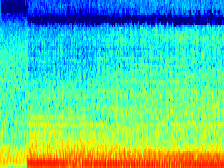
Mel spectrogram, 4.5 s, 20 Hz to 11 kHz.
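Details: '70 Nova with a $400 mystery V8 swapped in after the 307 small-block's flat-tappet cam failure, first fire-up: catches within a second and settles into a deep, steady rumble with no knocks or misfires. Healthy idle.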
